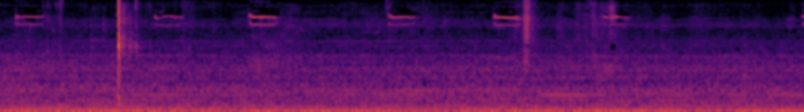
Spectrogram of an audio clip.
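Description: Small bird chirping: short high chirps repeating roughly once a second over a steady low hum, with one sharp snap about a second in.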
